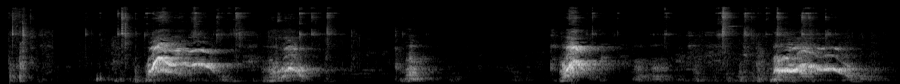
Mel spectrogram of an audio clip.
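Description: Short, sharp barks from a Miniature Schnauzer come in quick, uneven bursts with pauses between them. The barks are mid-pitched and yappy, some with a rough, growly edge, and they sound very excited.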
